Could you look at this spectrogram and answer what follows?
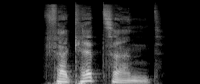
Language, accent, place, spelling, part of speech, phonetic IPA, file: German, Germany, Berlin, verketzernd, verb, [fɛɐ̯ˈkɛt͡sɐnt], De-verketzernd.ogg
- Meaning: present participle of verketzern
